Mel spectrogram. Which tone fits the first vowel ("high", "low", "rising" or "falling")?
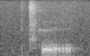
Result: falling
